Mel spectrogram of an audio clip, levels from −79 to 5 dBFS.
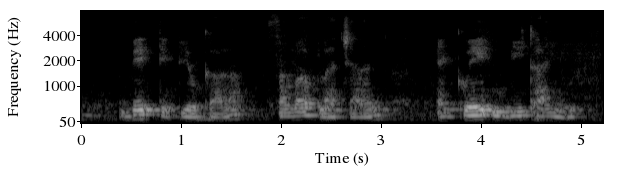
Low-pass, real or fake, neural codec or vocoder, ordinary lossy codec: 7.2 kHz; fake; codec, 16 kHz, 4 kbps, X-Codec, HuBERT features, trained on balanced general audio; none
